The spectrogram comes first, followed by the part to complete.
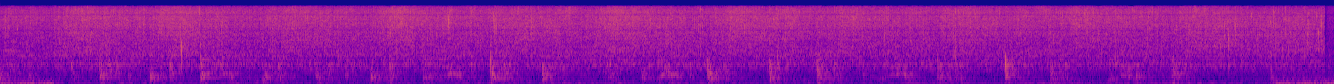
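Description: Chopped onions frying in oil in a pan: a steady sizzle, with a spatula scraping and tapping now and then as they are stirred.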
